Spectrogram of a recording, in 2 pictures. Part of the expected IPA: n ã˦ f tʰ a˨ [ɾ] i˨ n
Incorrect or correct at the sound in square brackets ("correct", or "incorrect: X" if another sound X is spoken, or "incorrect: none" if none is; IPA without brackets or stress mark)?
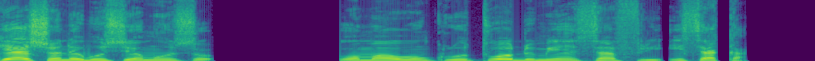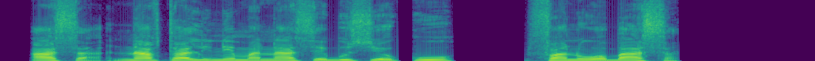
incorrect: l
